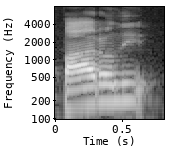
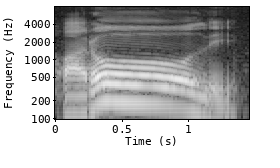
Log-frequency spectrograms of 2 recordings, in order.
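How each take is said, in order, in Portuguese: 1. A tônica cai em outra sílaba, não na do meio. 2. A tônica cai na sílaba do meio. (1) "e não par, parole" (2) "o a tônica da palavra vai ser o ró. Então você vai falar parole"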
